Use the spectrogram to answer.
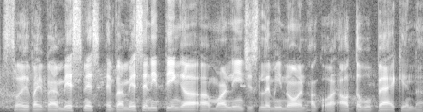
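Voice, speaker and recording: A man hosting a casual live stream, speaking haltingly and often stammering over repeated words. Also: deep voice, fairly even intonation, noisy background. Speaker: host of a call-in stream.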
